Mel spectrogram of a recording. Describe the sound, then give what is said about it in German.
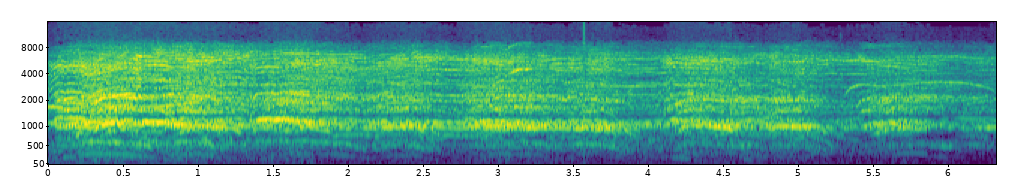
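A large crowd of fans screams and cheers continuously as a train departs at 10 o'clock for Friedberg in Hesse, high-pitched shrieks and whoops overlapping in a loud, sustained roar with no clear speech. “Zurück blieben seine Verehrer, die ihn zünftig verabschiedeten.”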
